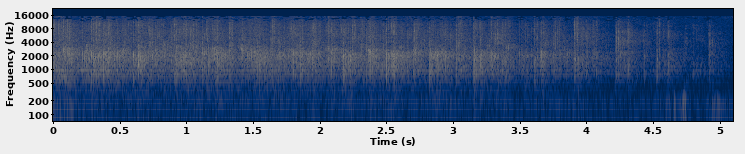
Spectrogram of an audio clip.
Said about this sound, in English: So do you guys want to come on up? And can we give them a round of applause as they come up?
